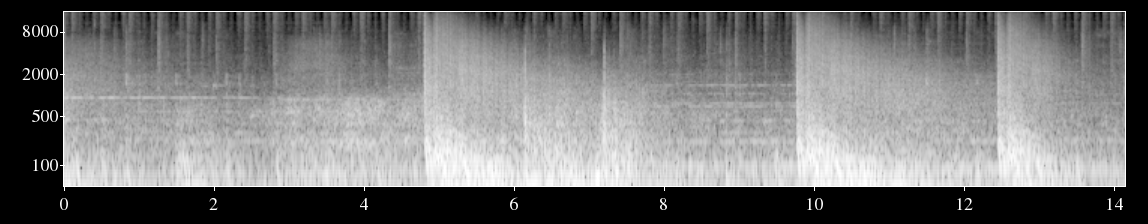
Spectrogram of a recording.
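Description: Artillery shelling and explosions in South Lebanon, with a constant rumbling roar broken by several heavy booms that swell and roll away, each impact loud and reverberant over the ongoing din.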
